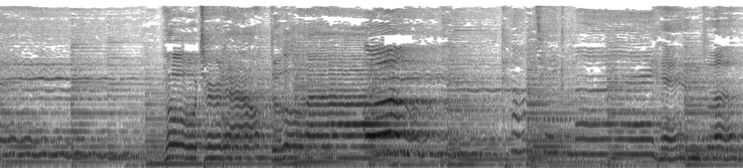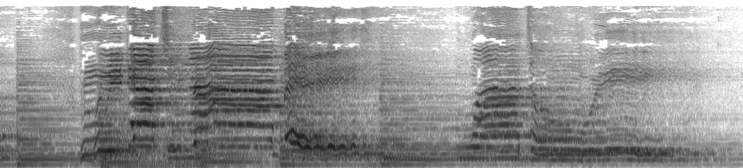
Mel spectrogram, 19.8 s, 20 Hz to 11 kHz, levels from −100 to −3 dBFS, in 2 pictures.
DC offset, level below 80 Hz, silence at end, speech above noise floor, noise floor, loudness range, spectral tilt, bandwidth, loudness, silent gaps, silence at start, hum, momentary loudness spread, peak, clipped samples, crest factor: under 0.1%; -46 dBFS; 0.35 s; 26 dB; -46 dBFS; 9 LU; -4.5 dB/octave; 10 kHz; -20 LUFS; none; 0 s; none; 15 LU; -2 dBFS; under 0.1%; 20 dB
